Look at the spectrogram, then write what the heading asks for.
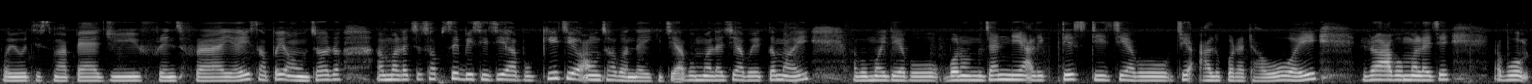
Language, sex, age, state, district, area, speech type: Nepali, female, 18-30, West Bengal, Kalimpong, rural, spontaneous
